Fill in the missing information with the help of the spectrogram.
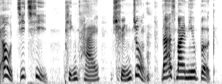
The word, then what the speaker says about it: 群众: 群众. – 群众. – 群众. And it's so heavy.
